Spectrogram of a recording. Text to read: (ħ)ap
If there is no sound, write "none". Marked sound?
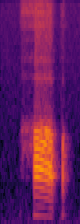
h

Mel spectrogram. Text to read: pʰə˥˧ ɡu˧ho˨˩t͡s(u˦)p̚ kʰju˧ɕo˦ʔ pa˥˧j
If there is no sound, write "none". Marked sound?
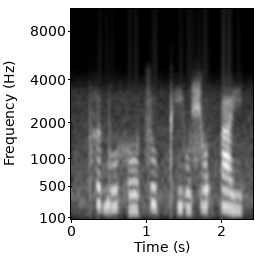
u˦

